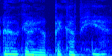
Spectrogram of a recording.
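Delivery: whispering. Real, not acted. Sneaking past monster.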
